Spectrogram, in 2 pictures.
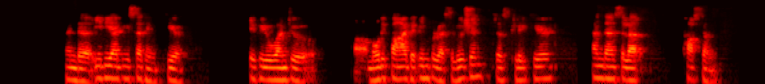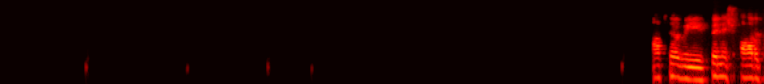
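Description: A man speaks calmly into a microphone, pausing now and then.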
